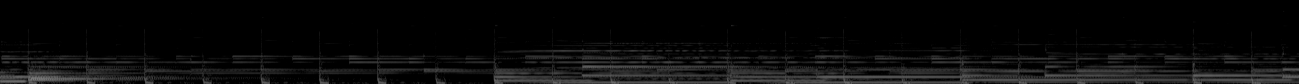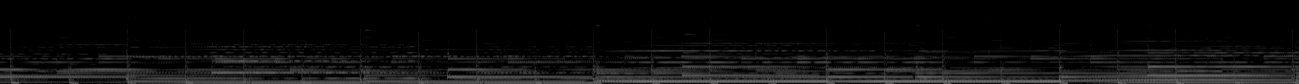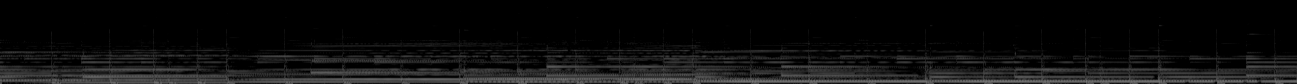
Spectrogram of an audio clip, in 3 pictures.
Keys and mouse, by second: 0.1 right click, 0.2 ctrl+r, 0.6 right click, 0.7 ctrl+z, 0.7 middle click, 1.1 ctrl+r, 1.4 right click, 1.5 ctrl+r, 1.8 right click, 2.0 a, 2.2-4.4 middle drag, 4.4-5.5 drag, 5.5 middle click, 6.1-7.1 alt+shift+right drag, 7.1 ctrl+b, 9.7 click, 10.0 a, 10.1-11.2 ctrl+middle drag, 11.2 alt+s, 11.7 right click, 11.8-13.0 middle drag, 13.0 alt+e, 14.8 click, 14.9 middle click, 15.1 ctrl+middle click, 15.2 middle click, 15.5 shift+middle click, 15.7 middle click, 19.1 ctrl+r, 19.7 right click, 20.3 ctrl+b, 21.2 shift+click, 21.2 middle click, 21.8 ctrl+r, 22.3 right click, 22.4 ctrl+b, 23.4 click, 23.6 middle click, 24.5 right click, 24.8 middle click, 25.1 right click, 25.4 l, 25.6-27.6 ctrl+shift+middle drag, 26.0 alt+o, 26.7 shift+d, 27.6 shift+click, 27.9 shift+r, 29.0 l, 30.2 ctrl+i, 30.6 x, 31.2-34.4 middle drag, 31.4 Tab, 32.1 Tab, 33.1 a, 33.4 g, 34.4-35.5 alt+right drag, 35.5 middle click, 36.0 alt+shift+right click, 36.4 middle click, 37.0 click, 37.4 g, 38.1 click, 38.2 middle click, 38.3 Tab, 38.6 ctrl+middle click.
